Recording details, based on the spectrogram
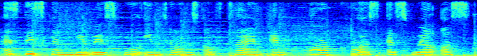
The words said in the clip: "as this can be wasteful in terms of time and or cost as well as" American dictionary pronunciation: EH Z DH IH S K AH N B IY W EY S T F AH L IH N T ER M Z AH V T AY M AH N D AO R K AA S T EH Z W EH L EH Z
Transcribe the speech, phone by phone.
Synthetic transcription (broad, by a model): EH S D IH S K AH N B IY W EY S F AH L IH N T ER M S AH F T AY M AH N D AO R K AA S EH S W EH L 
